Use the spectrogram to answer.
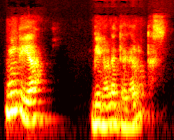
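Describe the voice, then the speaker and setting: A man with a Colombian accent tells a story in an interview, his voice sitting a little higher than most men's. He is animated and keeps checking that his listener is following along. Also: a little fast, lo-fi sound, slight background noise. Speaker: guest author. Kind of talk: conversational storytelling.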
